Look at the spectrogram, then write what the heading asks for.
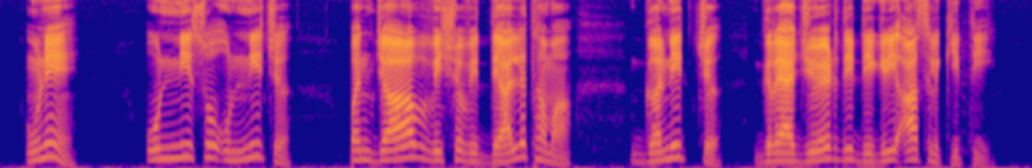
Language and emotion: Dogri, neutral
